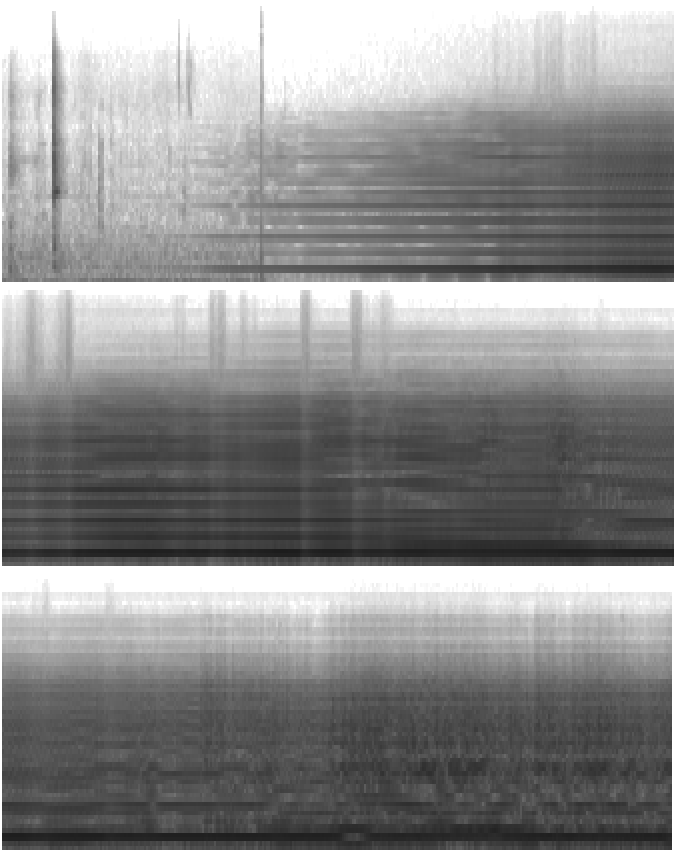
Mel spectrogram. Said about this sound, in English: brand new song that came out today, and there is a language warning on it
